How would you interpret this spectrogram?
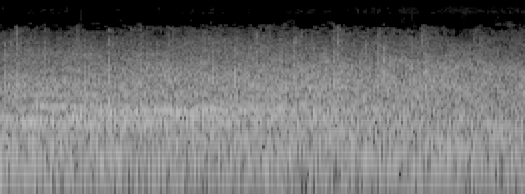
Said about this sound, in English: Did somebody applaud from Chicago? Where are you?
